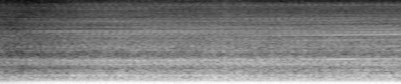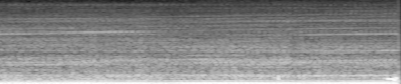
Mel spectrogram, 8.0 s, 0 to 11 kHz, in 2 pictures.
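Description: A BMW R18 motorcycle engine drones steadily and loudly while riding through small roundabouts, a continuous low rumble with wind noise and no speech.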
